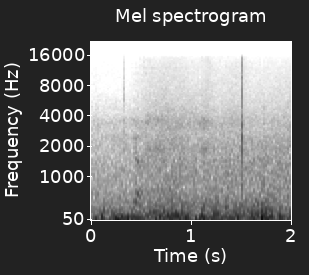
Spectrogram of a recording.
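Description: Wind buffeting the microphone in a low rumble, with ocean surf behind it. One sharp click comes about one and a half seconds in.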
